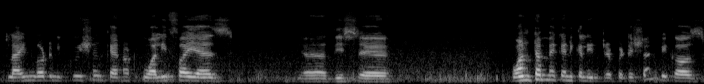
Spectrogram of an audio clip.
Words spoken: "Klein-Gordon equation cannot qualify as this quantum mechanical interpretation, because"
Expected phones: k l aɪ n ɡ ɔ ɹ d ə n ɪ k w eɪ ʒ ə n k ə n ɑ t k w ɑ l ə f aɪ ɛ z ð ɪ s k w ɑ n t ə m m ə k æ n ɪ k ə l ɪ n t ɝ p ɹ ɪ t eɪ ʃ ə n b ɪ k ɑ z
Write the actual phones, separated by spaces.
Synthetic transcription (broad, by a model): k l aɪ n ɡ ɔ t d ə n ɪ k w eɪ ʃ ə n k ə n ɑ t k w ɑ l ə f aɪ ɛ z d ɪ s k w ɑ n t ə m m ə k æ n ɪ k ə l ɪ n t ɝ p ɹ ɪ t eɪ ʃ ə n b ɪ k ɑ z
